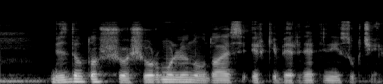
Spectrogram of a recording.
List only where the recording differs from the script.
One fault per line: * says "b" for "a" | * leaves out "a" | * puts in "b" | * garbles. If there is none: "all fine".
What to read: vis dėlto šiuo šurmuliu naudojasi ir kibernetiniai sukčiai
all fine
